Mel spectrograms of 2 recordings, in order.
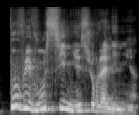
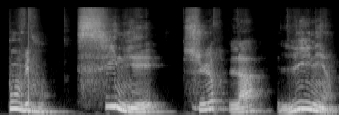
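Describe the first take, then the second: First: Pouvez-vous signer sur la ligne at a quicker pace; a bit faster. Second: Pouvez-vous signer sur la ligne, slow and spaced; slow drill; slow careful take. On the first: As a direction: speed it up slightly. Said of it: "acelerar um pouquinho a pronúncia". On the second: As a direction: say it slowly first. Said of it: "acelerar um pouquinho". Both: Shown as a demonstration.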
